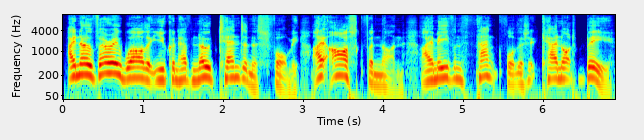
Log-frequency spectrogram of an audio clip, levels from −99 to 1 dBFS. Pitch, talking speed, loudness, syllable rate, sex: 145 Hz, 210 wpm, -18 LUFS, 4.7 syllables/s, male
